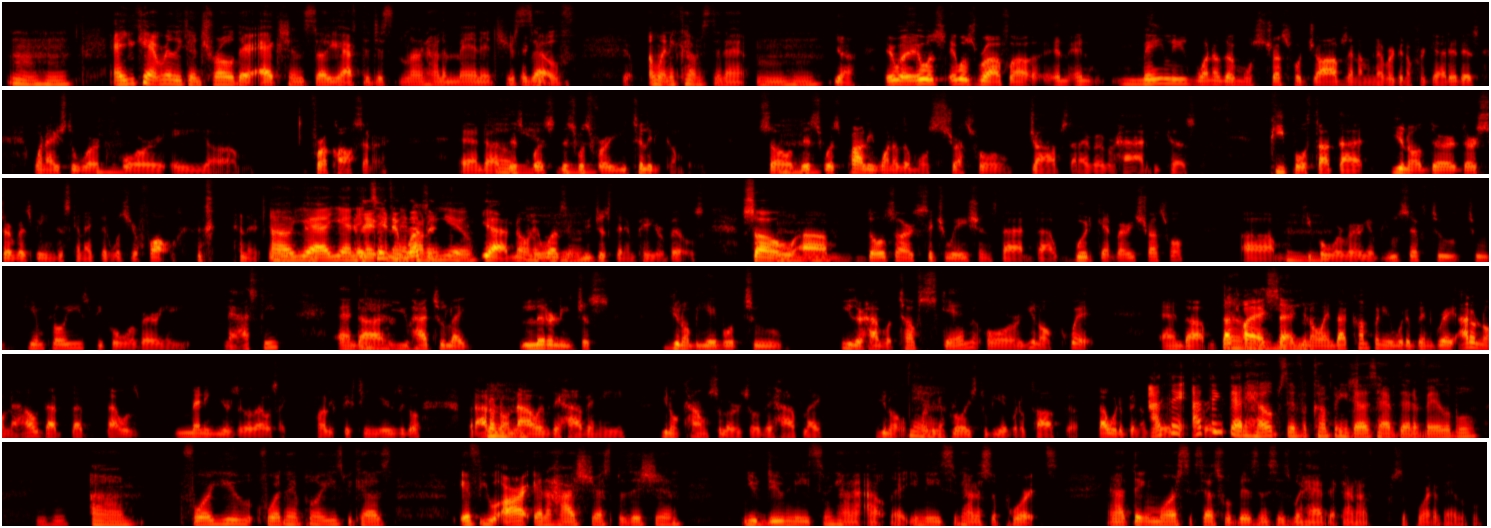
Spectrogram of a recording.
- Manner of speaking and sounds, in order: lip smack; chuckle; other noise; tapping
- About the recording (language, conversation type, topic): English, podcast, What habits help you stay calm and balanced during a busy day?
- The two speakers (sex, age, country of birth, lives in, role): female, 45-49, United States, United States, host; male, 45-49, United States, United States, guest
